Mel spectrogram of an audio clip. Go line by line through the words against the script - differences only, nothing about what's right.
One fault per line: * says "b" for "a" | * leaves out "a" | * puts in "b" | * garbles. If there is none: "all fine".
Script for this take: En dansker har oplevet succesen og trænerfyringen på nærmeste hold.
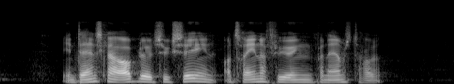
all fine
